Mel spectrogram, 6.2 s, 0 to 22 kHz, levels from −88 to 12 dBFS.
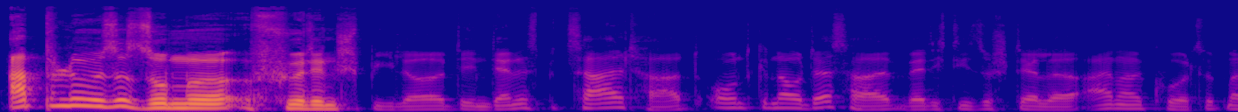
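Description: Listening through the recording, nothing stood out as a technical fault at any point.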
